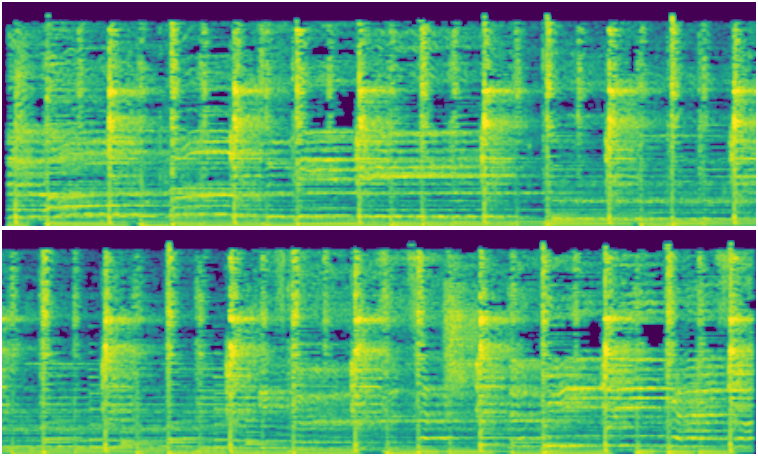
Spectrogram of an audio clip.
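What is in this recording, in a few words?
Bvox Track, backing vocals track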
